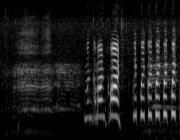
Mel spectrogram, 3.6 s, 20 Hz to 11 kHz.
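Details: Sheep on 26 July 2017 being brought in for the night: a soft drawn-out bleat, then loud short bleats, ending in a rapid run of about seven pulsing, tremulous bleats.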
